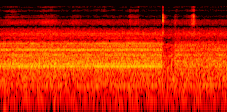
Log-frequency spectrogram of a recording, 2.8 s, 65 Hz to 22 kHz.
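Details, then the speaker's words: Uniden Bearcat 980 SSB CB radio on the regular 40 CB channels: a steady, raspy buzz with a faint thin whine under the receiver audio, interference from computers in the workshop. "like I said this is the regular CB channels and that buzzing noise you hear that's the computers here in the uh in the workshop"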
